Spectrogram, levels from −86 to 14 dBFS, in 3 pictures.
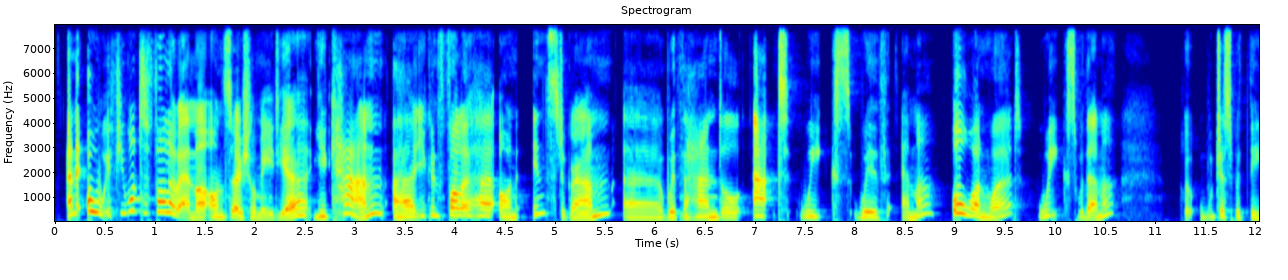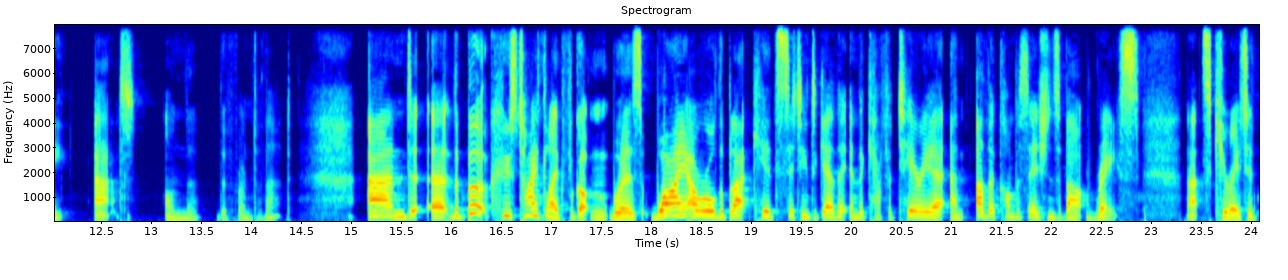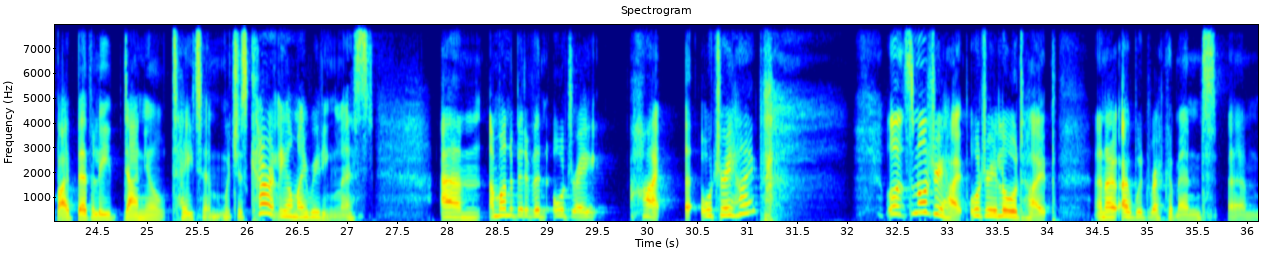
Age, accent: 10-29, British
